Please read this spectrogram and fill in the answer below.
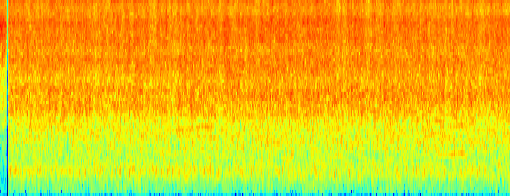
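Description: Heavy hail and rain pelting down on a hail-covered street, a loud, dense, steady rushing noise with no let-up.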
